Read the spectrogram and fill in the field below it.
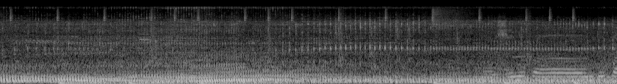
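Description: A motorised rickshaw putters past.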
